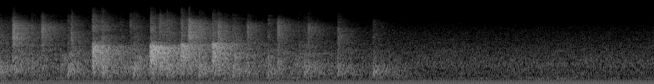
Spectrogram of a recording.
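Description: A small group of mourners applauding with scattered hand claps, which die away about four seconds in.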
